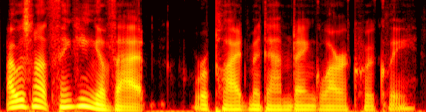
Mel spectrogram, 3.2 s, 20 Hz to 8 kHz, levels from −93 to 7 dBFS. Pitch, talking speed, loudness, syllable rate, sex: 115 Hz, 190 wpm, -19 LUFS, 6.0 syllables/s, male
